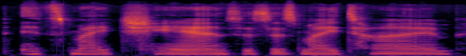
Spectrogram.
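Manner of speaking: soft, slow, almost whispered wishing; hushed hope. Retold or imitated. Child poring over her dictionary each weekend, hushed hope. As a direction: murmur it like a private dream.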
